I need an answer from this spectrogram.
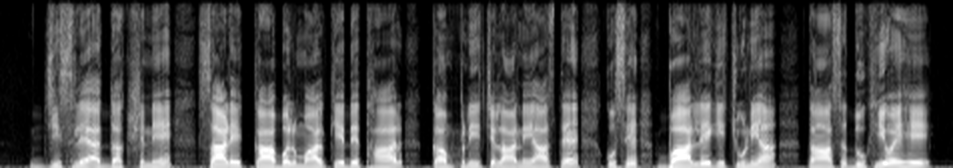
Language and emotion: Dogri, disgusted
